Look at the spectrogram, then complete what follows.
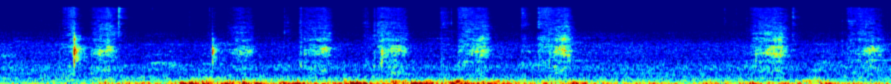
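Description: Kitchen knife slicing a peeled red onion into thin slices on a wooden chopping board: a crisp cut and light knock on the board about every half second, with a pause a little past the middle. There is a low steady rumble underneath.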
